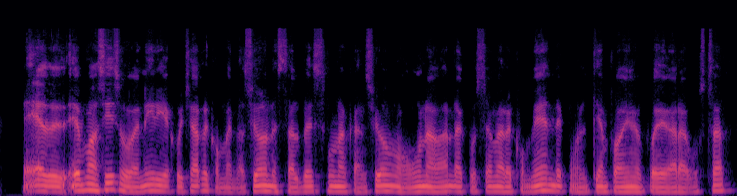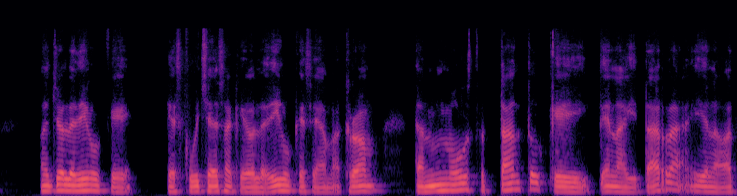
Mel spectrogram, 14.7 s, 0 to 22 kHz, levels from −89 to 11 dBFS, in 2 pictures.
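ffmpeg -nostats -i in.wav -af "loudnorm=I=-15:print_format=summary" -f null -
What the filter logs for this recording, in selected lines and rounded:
Input Integrated:    -30.2 LUFS
Input True Peak:     -11.7 dBTP
Input LRA:             1.6 LU
Input Threshold:     -40.3 LUFS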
